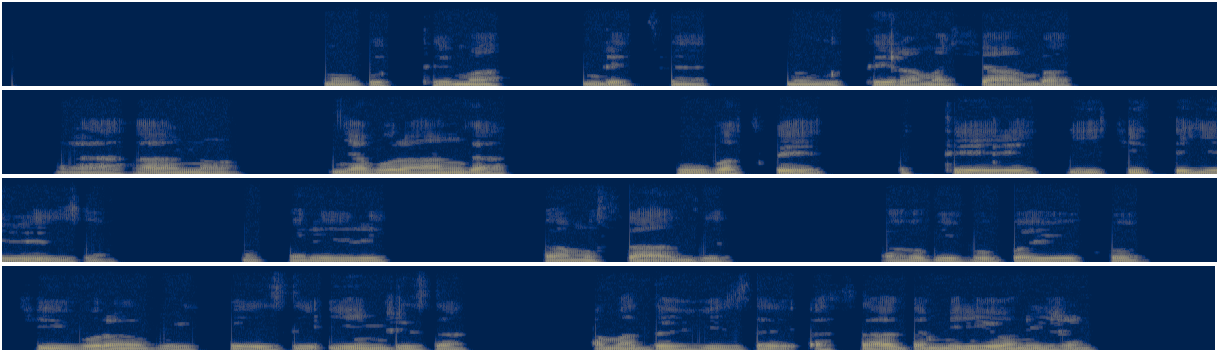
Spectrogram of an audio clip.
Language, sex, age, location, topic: Kinyarwanda, male, 18-24, Nyagatare, agriculture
